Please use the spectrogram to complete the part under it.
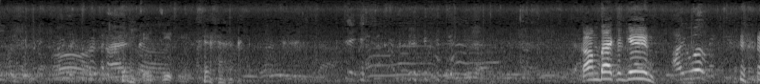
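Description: Women and men talk nearby outdoors.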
